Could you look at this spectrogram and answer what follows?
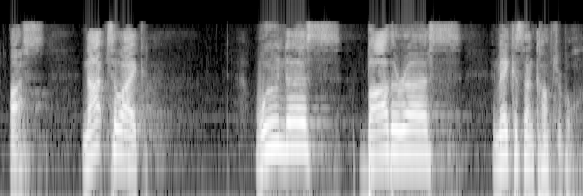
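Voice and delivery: normal talking voice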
